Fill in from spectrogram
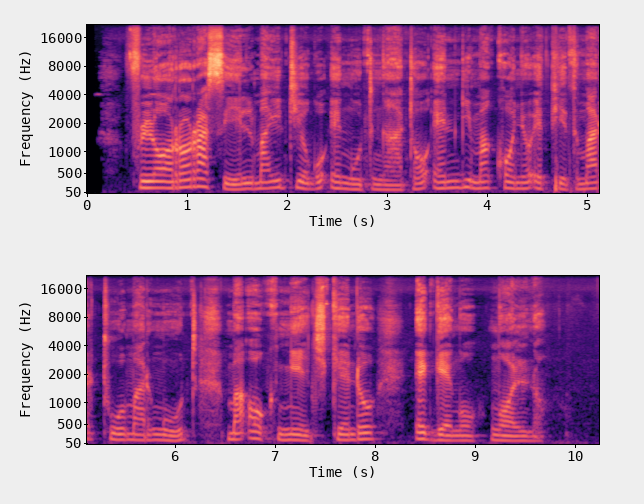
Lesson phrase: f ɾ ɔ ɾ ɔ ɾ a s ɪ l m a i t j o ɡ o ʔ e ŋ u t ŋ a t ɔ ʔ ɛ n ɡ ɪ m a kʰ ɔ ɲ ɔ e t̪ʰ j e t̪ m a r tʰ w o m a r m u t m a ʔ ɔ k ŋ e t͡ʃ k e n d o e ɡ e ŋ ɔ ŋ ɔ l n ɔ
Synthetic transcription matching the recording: f l ɔ ɾ ɔ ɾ a s ɪ l m a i t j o ɡ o ʔ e ŋ u t ŋ a t ɔ ʔ ɛ n ɡ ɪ m a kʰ ɔ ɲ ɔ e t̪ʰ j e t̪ m a r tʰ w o m a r ŋ u t m a ʔ ɔ k ŋ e t͡ʃ k e n d o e ɡ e ŋ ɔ ŋ ɔ l n ɔ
